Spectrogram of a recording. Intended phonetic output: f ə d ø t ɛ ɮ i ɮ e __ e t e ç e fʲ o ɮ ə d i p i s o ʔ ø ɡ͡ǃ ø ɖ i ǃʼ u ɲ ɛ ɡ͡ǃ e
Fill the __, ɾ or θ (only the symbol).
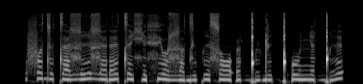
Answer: ɾ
